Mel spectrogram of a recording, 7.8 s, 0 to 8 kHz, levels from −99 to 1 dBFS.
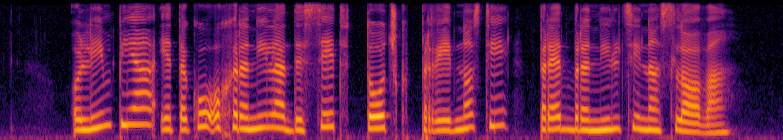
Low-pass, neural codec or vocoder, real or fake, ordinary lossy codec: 7.2 kHz; none; real; none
